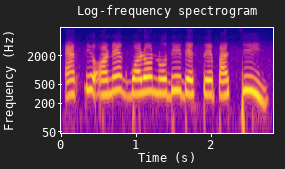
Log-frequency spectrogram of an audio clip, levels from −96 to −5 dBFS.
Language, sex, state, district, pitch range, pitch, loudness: Bengali, female, West Bengal, Alipurduar, 305-360 Hz, 325 Hz, -15 LUFS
